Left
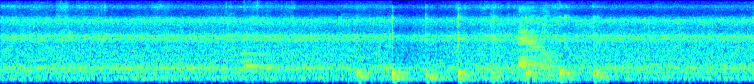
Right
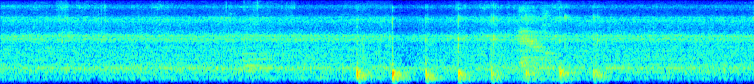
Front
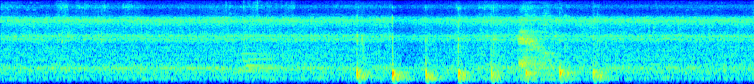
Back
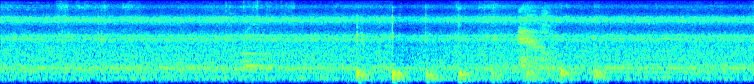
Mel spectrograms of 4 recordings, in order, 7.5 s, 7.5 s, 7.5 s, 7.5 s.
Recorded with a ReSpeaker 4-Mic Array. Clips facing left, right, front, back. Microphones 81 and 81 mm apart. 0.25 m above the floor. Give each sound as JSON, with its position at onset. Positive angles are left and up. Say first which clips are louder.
{"t": 3.6, "sound": "running footsteps", "louder": "right 10 dB, front 6 dB", "azimuth_deg": -70, "distance_m": 0.9}
{"t": 5.2, "sound": "whispering", "louder": "left 2 dB, front 3 dB", "azimuth_deg": 55, "distance_m": 4.5}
